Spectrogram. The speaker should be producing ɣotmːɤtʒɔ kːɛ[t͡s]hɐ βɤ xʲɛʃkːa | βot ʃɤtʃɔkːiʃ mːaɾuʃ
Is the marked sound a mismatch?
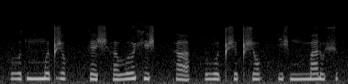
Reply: yes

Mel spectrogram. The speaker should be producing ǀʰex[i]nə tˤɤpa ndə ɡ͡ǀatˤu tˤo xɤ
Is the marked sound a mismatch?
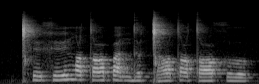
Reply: yes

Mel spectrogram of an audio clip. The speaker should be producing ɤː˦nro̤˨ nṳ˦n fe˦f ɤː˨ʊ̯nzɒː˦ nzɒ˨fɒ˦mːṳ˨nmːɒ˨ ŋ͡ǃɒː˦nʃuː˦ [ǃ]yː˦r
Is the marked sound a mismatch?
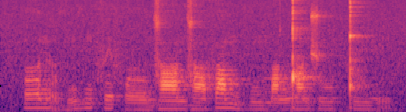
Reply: no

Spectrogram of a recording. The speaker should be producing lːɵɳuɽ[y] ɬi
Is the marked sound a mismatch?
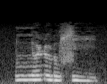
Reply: yes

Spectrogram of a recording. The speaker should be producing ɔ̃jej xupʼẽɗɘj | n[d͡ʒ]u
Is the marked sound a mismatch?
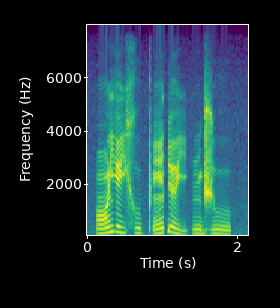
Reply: no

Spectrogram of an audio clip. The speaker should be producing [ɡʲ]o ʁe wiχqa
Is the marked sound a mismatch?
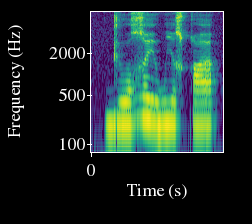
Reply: no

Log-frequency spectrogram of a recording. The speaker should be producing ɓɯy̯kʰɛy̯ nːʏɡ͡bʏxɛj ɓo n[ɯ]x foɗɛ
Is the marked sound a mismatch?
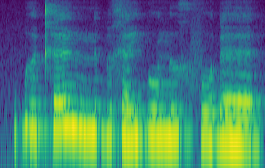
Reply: no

